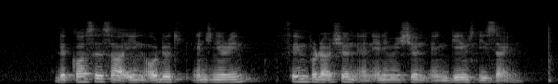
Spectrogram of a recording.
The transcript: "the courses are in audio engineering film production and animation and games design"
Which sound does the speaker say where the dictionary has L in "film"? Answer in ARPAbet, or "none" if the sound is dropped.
none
